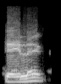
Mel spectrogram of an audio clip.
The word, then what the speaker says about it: Dalek: I think it's like Darlek. Do you know how to pronounce that right? It's from Doctor Who. Yeah. Dalek. What? Dalek. Is that how you pronounce it?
